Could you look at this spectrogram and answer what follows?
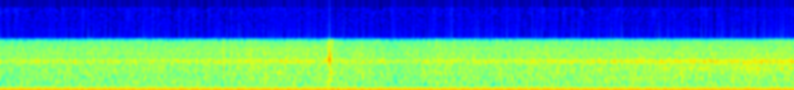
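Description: Semi truck's engine running with steady road noise, heard from inside the cab through the dashcam's microphone. A single sharp click about four seconds in.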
